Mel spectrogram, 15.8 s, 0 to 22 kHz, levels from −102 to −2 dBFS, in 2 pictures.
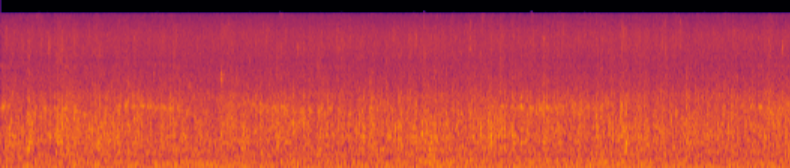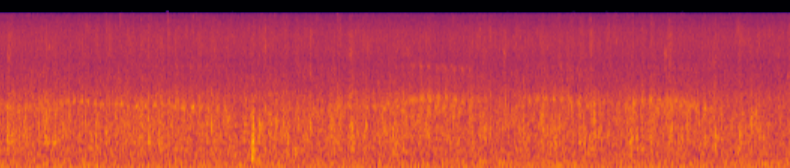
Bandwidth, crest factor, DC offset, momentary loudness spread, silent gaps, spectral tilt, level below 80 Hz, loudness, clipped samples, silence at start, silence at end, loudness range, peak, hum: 16.5 kHz; 20 dB; under 0.1%; 2 LU; none; -2.5 dB/octave; -42 dBFS; -27 LUFS; under 0.1%; 0 s; 0 s; 1 LU; -8 dBFS; none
